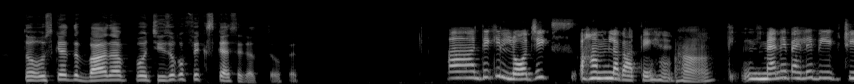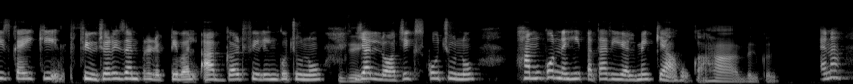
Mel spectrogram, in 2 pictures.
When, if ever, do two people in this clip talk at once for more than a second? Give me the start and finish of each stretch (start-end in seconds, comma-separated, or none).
none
